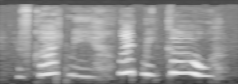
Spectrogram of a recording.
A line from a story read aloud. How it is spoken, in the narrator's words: Thumbling cried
